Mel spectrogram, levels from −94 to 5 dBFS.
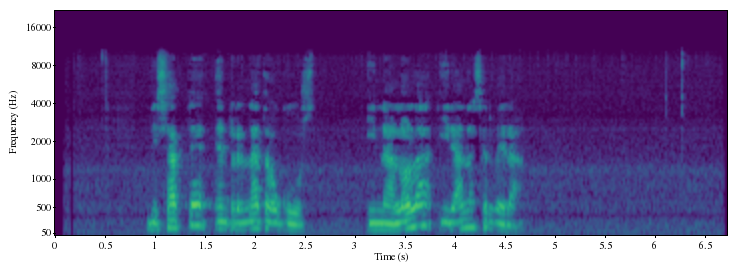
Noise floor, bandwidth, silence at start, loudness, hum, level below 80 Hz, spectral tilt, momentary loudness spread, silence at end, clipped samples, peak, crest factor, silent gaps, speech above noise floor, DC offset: -61 dBFS; 10.5 kHz; 0.9 s; -29 LUFS; none; -66 dBFS; -5.5 dB/octave; 13 LU; 2.05 s; under 0.1%; -12 dBFS; 20 dB; none; 33 dB; under 0.1%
